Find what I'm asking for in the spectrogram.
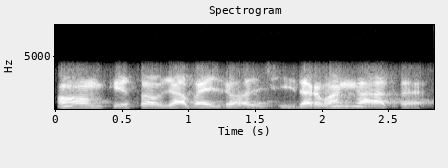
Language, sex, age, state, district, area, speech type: Maithili, male, 30-45, Bihar, Purnia, rural, conversation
